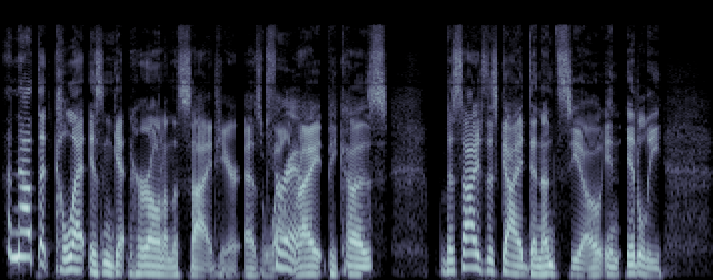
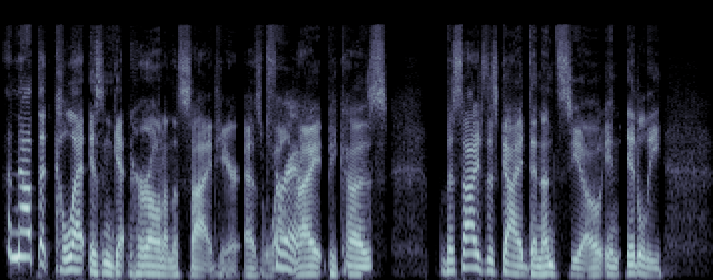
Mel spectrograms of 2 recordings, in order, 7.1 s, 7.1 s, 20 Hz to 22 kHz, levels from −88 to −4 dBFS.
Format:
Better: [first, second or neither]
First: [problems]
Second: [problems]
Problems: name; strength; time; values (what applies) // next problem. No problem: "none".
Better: first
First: none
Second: garbled, watery; slightly; nothing above 15 kHz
